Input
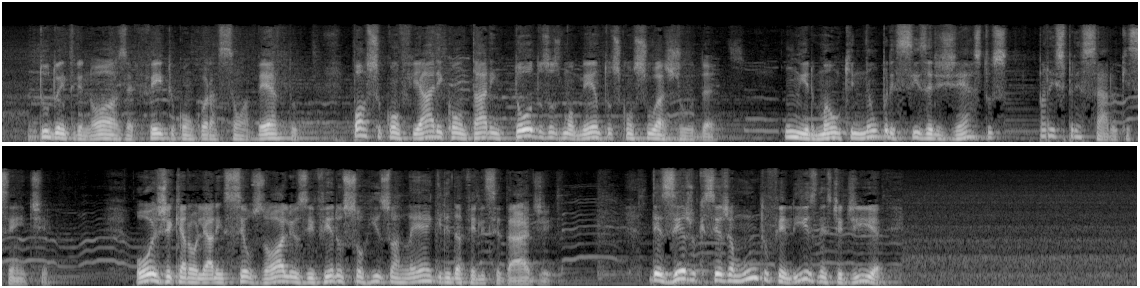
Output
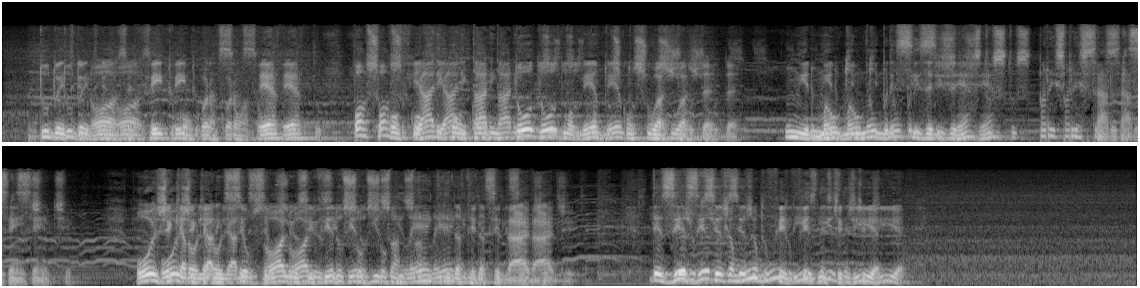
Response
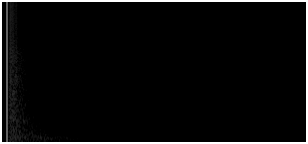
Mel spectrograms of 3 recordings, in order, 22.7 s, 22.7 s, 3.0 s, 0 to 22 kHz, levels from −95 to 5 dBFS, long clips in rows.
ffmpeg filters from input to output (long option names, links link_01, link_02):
-filter_complex "[0:a]adynamicequalizer=threshold=0.01:dfrequency=2200:dqfactor=0.75:tfrequency=2200:tqfactor=0.75:attack=5:release=100:ratio=0.375:range=2.5:mode=cutabove:tftype=bell,asplit=2[link_01][link_02];[link_02]aecho=0:1:238:0.668[link_03];[link_01][link_03]amix=inputs=2:normalize=0,volume=1.5dB"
